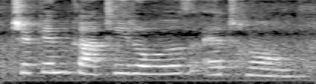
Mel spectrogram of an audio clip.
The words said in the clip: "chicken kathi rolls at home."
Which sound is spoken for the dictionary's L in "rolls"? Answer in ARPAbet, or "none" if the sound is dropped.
L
